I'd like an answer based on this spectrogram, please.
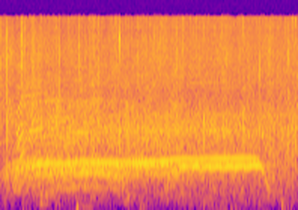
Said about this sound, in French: Vous pouvez applaudir Rita, s'il vous plaît.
